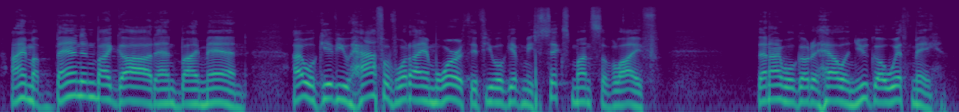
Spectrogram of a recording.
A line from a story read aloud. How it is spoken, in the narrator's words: Voltaire cried out with utter desperation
